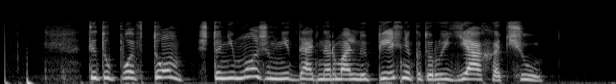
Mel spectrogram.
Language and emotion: Russian, angry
